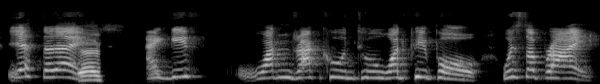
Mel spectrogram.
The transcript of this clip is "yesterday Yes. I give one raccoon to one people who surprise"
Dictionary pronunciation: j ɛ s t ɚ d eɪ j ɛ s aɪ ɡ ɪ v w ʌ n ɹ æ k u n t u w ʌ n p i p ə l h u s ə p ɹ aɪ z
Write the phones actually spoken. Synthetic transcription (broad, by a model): j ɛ s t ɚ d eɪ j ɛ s aɪ ɡ ɪ v w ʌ n ɹ æ k u n t u w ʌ n p i p ə l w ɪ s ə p ɹ aɪ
